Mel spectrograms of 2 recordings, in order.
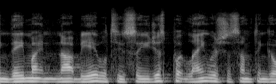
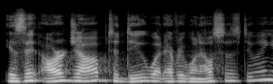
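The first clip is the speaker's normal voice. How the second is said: normal talking voice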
